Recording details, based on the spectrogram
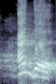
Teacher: huruf dal ni hujung lidah kita tekan kat belakang gigi kacip atas, belakang. Maknanya hujung lidah tuan-tuan tak payah keluar.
